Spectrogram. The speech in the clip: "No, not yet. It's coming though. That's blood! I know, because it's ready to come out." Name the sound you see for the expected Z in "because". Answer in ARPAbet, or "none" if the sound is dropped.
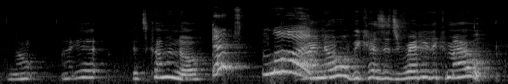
Z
